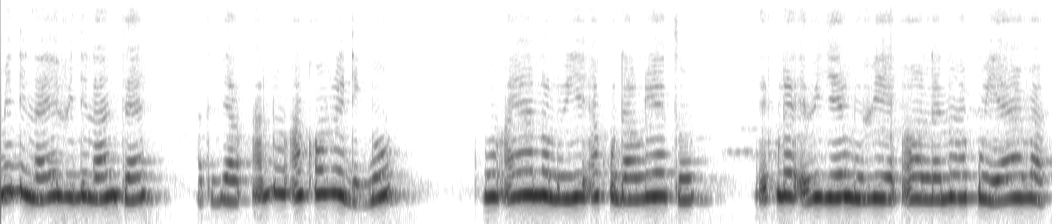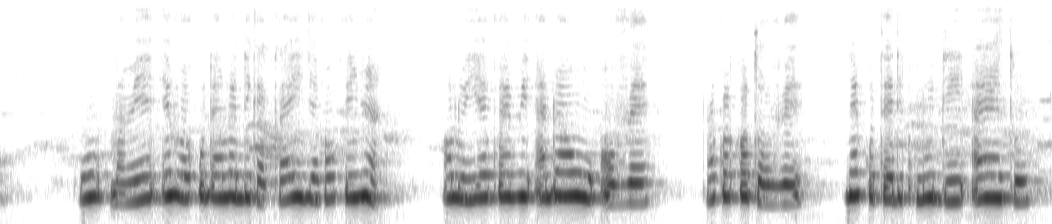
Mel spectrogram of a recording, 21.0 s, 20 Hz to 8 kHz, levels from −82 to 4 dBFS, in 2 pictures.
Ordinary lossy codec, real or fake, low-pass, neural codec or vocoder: Opus, 24 kbps; real; 7.2 kHz; none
